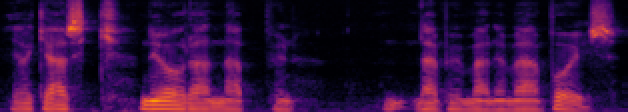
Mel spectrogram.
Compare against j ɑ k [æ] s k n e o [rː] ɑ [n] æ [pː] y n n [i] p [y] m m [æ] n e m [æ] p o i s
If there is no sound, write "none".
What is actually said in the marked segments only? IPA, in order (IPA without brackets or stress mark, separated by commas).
æ, r, nː, pː, æ, y, æ, æː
